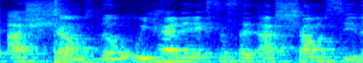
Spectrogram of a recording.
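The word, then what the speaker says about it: الشمس: Like we can say ash-shams, we don't say al-shams, okay, but when it comes to qamar, we say al-qamar, okay.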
